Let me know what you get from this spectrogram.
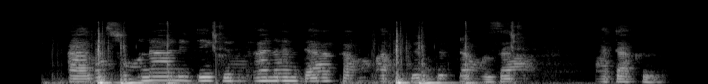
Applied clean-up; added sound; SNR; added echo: none; Rattle / Breathing; -2 dB; reverberation time 0.2 s.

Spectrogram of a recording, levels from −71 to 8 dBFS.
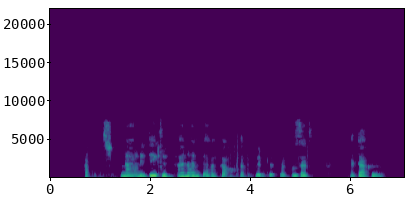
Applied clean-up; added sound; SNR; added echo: neural mask model DeepFilterNet 3.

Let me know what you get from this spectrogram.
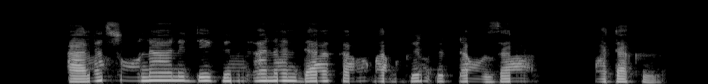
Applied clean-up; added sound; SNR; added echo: none; none; none; none.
